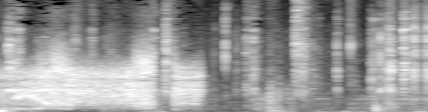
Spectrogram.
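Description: Handheld two-way radio receiving a hissy, static-laden transmission for about a second. The hiss cuts off suddenly, leaving a few small clicks.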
